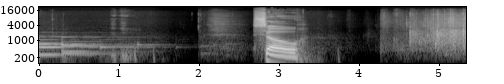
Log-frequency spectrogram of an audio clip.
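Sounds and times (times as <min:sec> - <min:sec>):
speech: 0:02.8 - 0:03.4
audience clapping: 0:04.2 - 0:05.3.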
